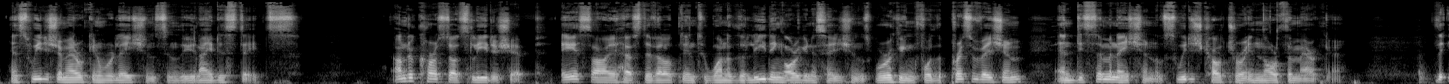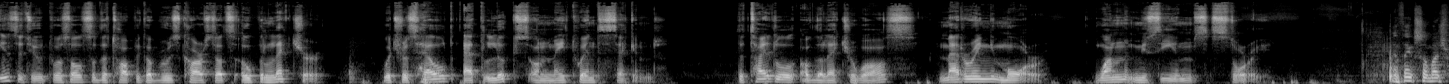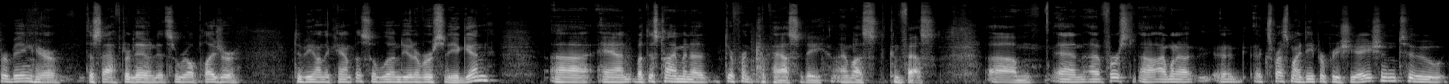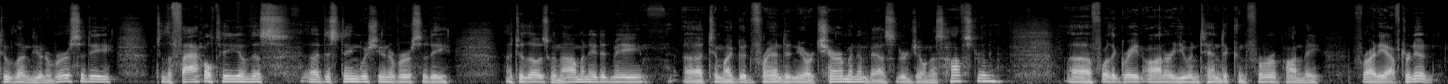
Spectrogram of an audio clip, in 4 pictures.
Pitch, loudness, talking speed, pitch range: 110 Hz, -18 LUFS, 155 wpm, 100-120 Hz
